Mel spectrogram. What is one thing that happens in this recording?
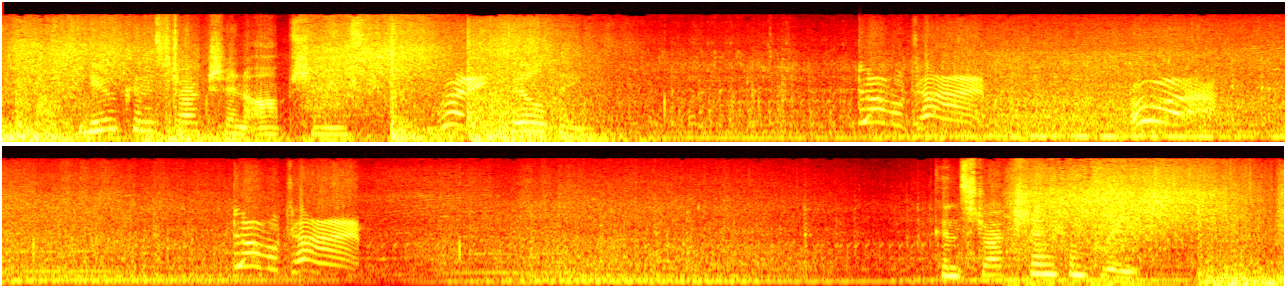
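Laser weapons zap and crackle in short bursts.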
